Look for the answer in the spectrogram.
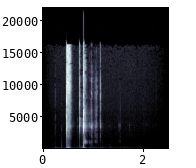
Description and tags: can SFX
Open a energy/beer/soda can.
Recorded with Rode VideoMic on a Canon 700d.
beer, can, cola, drink, energydrink, ernergy, open, soda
